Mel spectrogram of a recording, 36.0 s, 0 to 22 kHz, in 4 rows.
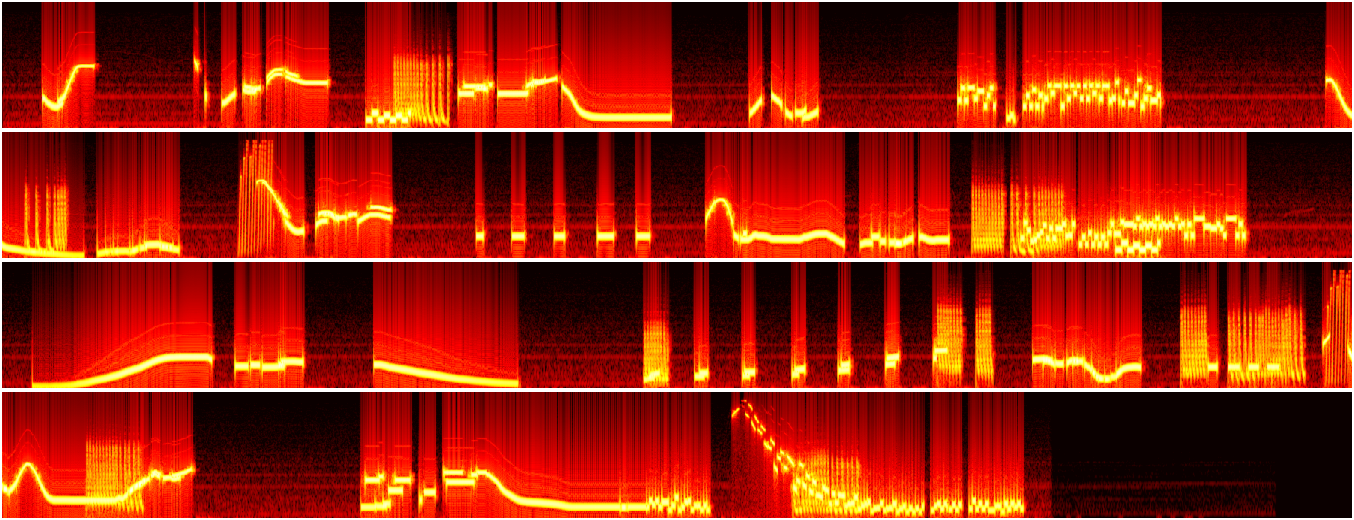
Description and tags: an emulation of R2D2 speaking. From a roland Juno 6 analogue synth. all oscillators switched off, I'm just playing back random notes adjusting the filters. No processing or fx, recorded in ableton live 7
6, analogue, beep, blip, computer, juno, language, r2d2, roland, star, synth, wars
